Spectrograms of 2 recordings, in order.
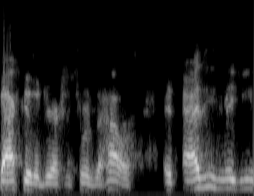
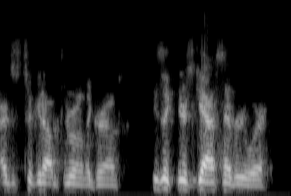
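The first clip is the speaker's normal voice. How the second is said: ordinary talk, nothing marked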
